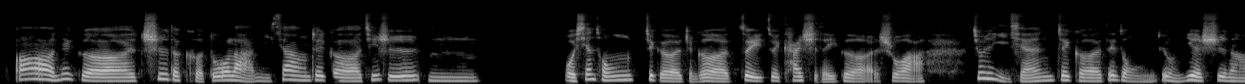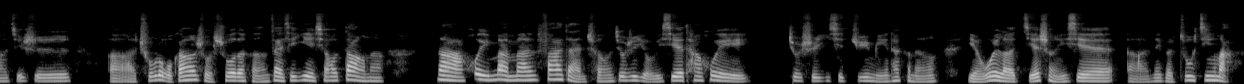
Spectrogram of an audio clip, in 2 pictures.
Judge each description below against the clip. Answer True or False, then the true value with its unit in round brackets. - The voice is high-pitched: False (170 Hz)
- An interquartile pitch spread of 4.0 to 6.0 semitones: True (4.4 semitones)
